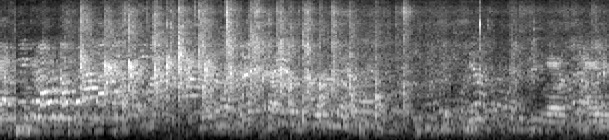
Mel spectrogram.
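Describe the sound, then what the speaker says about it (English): Crowd applause for a woman receiving an appreciation certificate at a ceremony, a thick wash of clapping that holds steady across the clip, then dips slightly and swells again, with voices talking underneath. "Please give her a big round of applause."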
